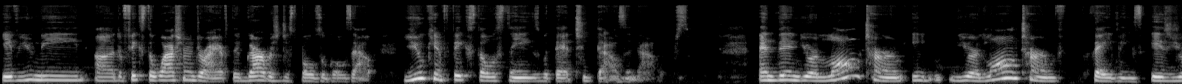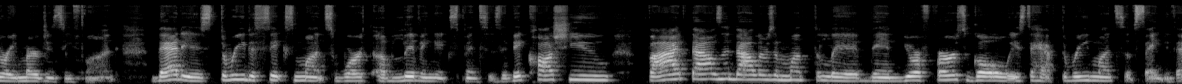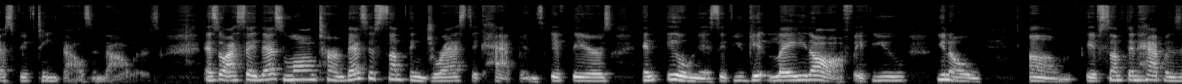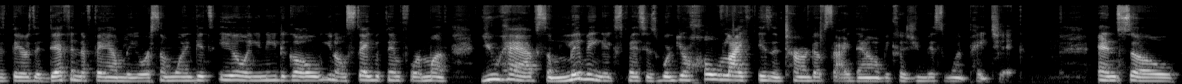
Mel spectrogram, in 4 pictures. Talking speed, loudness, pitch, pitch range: 180 wpm, -19 LUFS, 185 Hz, 165-210 Hz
